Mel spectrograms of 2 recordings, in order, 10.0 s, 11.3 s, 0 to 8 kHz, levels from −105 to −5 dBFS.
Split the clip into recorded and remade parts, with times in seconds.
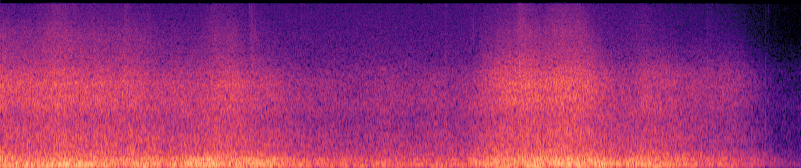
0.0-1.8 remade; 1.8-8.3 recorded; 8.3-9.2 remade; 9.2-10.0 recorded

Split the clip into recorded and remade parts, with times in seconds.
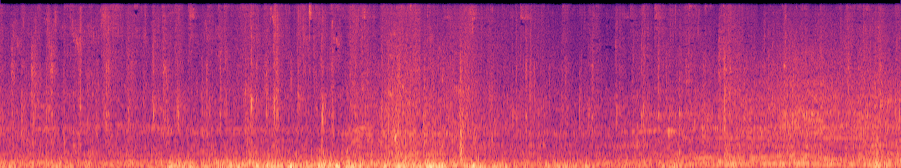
0.0-8.4 remade; 8.4-9.5 recorded; 9.5-11.3 remade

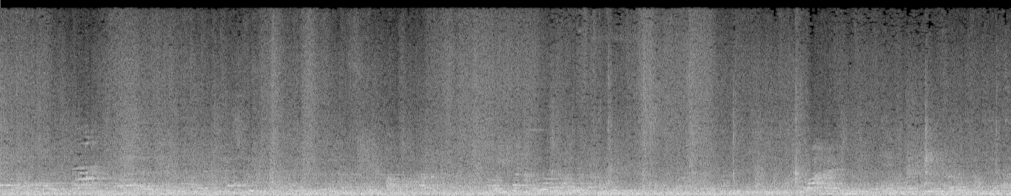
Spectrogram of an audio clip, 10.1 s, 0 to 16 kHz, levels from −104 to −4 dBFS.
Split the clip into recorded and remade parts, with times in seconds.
0.0-4.9 remade; 4.9-6.9 recorded; 6.9-8.3 remade; 8.3-9.5 recorded; 9.5-10.1 remade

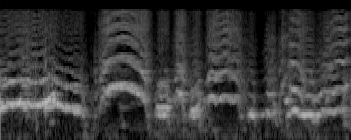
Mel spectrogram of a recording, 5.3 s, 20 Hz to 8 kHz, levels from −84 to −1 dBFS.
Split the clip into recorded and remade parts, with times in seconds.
0.0-0.5 remade; 0.5-1.1 recorded; 1.1-5.3 remade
